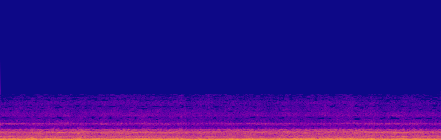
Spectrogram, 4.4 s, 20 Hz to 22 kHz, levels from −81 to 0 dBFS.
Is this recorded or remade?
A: remade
